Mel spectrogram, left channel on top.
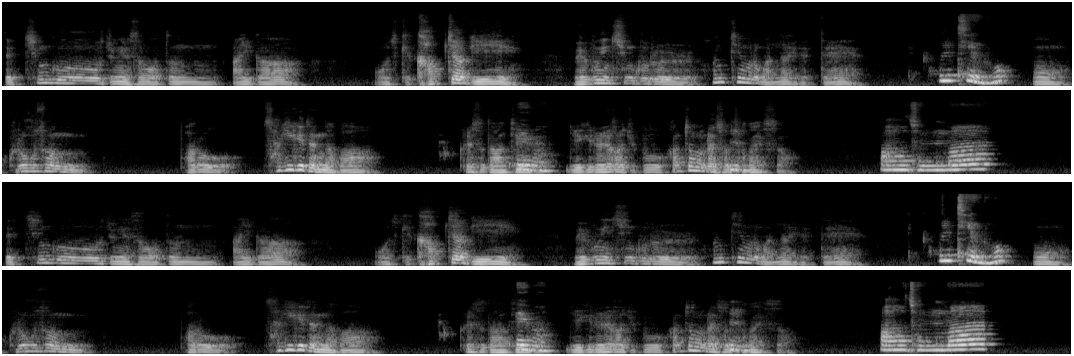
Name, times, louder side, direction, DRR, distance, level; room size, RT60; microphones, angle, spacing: voice 1, 0.0-3.0 3.7-5.2 5.7-8.6 10.3-11.6 12.5-13.1 13.3-14.4 15.3-18.6, left 1 dB, 75° left, 2.0 m, -22 dB
voice 2, 9.4-10.0 15.8-16.2 18.0-18.2 19.5-20.5, right 1 dB, 65° right, 2.4 m, -16 dB
14.5 x 5.0 x 2.6 m
head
